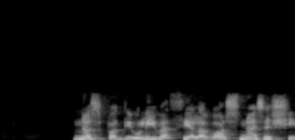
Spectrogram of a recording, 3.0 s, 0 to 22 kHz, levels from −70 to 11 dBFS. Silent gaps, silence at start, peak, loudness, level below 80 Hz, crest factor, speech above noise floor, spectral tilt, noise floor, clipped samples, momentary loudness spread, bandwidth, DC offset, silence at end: none; 0.75 s; -2 dBFS; -15 LUFS; -60 dBFS; 14 dB; 53 dB; -2 dB/octave; -68 dBFS; under 0.1%; 4 LU; 7.6 kHz; under 0.1%; 0 s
